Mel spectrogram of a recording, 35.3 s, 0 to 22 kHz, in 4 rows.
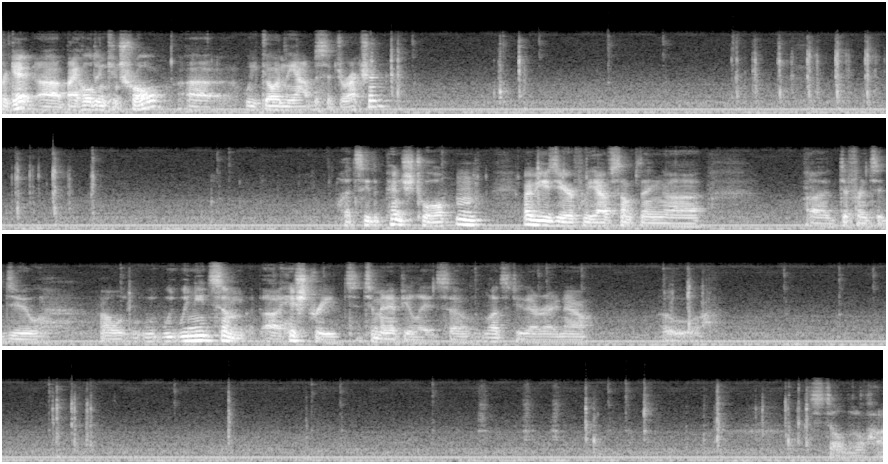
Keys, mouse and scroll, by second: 7.6 ctrl+z, 7.9 ctrl+z, 8.2 ctrl+z, 10.8 click, 12.4-15.4 drag, 14.3 z, 15.2-15.7 scroll up 2, 15.7-16.1 scroll down 5, 16.6-17.1 scroll up 5, 17.5-20.7 alt+drag, 20.7-22.9 alt+drag, 22.9 click, 23.3-31.1 drag, 24.4 ctrl+z, 27.1 z, 31.1 scroll, 31.2-31.5 scroll down 1, 31.6-31.9 scroll down 7, 32.4 alt+click, 32.8-35.3 alt+middle drag, 34.2 ctrl+z.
